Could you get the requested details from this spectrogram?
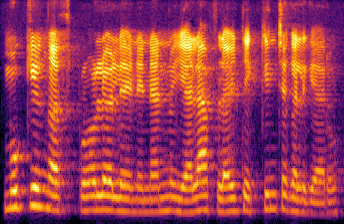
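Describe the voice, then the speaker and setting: A woman voicing an angry, bewildered young woman who has been kidnapped and shouts indignant questions. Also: medium pitch, expressive, moderate pace, voice pushed up, close to an everyday voice. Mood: furious.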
